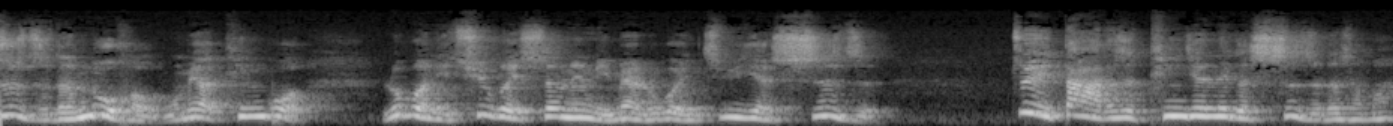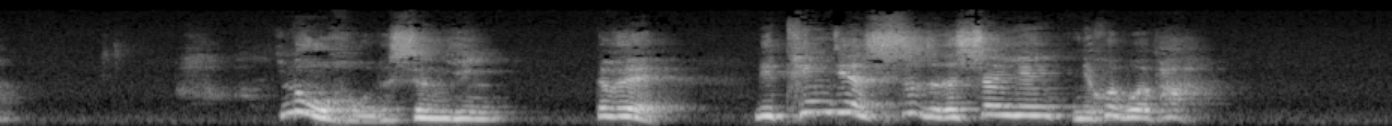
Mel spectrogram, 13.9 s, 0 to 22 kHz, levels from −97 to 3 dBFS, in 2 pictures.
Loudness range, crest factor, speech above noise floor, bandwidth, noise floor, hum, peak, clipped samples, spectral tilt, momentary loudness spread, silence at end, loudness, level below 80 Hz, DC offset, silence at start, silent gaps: 3 LU; 20 dB; 39 dB; 14 kHz; -65 dBFS; none; -8 dBFS; under 0.1%; -4 dB/octave; 11 LU; 0.9 s; -26 LUFS; -72 dBFS; under 0.1%; 0 s; none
